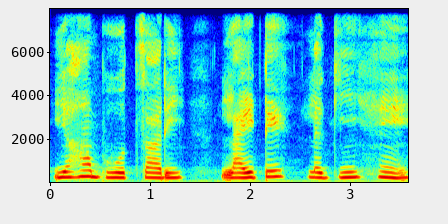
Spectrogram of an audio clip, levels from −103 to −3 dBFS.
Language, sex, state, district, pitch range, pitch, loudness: Hindi, female, Madhya Pradesh, Bhopal, 225-250 Hz, 230 Hz, -16 LUFS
